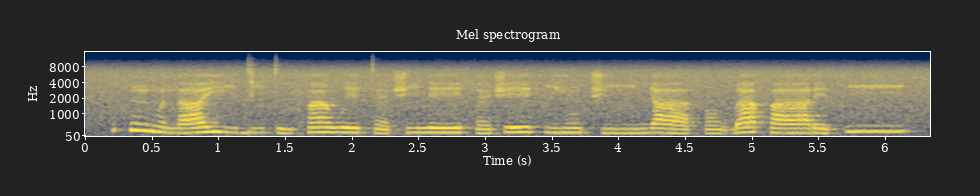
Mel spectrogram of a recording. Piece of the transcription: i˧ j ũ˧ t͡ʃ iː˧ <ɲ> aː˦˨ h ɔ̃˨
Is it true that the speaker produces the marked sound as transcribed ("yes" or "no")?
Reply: yes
